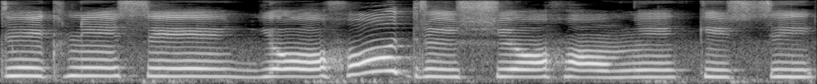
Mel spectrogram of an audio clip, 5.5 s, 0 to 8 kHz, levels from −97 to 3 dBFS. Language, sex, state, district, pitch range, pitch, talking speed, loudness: Hindi, male, Punjab, Fazilka, 255-290 Hz, 270 Hz, 65 wpm, -13 LUFS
